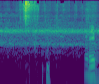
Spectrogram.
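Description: Frogs croaking in a rice field flooded after heavy rain, a steady insect-like trill running underneath, with a louder close croak near the end and faint voices mixed in.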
